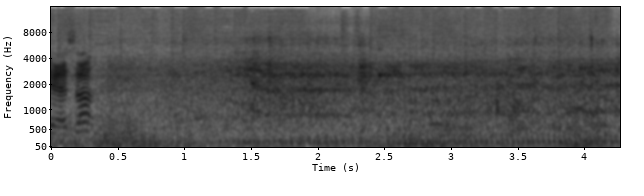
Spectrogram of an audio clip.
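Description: Motorcycle engine running steadily with wind and road noise while riding, heard from the bike itself as a low, even rumble.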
